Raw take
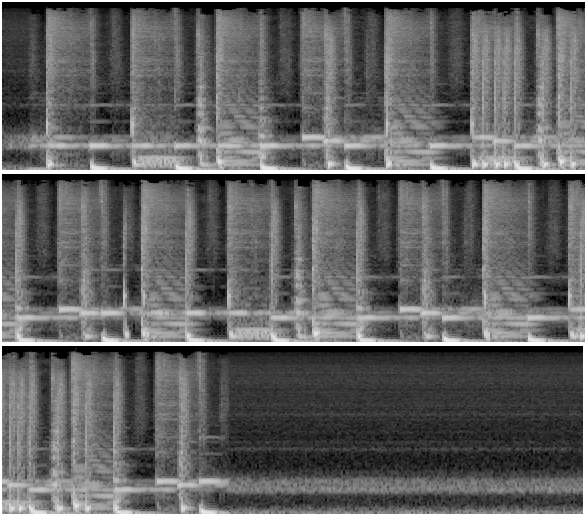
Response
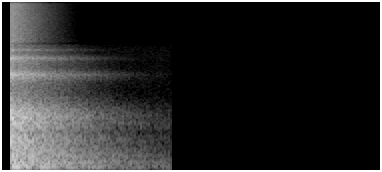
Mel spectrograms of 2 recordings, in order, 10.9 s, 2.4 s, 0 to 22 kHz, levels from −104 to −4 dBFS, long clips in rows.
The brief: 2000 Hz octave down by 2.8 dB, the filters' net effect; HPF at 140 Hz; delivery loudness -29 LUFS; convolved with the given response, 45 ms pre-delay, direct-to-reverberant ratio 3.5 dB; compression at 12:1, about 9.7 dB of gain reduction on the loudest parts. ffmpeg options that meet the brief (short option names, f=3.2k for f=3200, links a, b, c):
-filter_complex "[0:a]highpass=140,equalizer=f=2k:t=o:g=-3.5,acompressor=threshold=-28dB:ratio=12,asplit=2[a][b];[1:a]atrim=start_sample=2205,adelay=45[c];[b][c]afir=irnorm=-1:irlink=0,volume=-29.5dB[d];[a][d]amix=inputs=2:normalize=0,volume=2.5dB"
